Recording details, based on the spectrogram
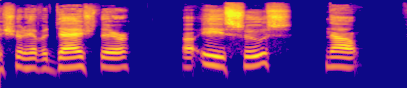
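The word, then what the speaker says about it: Ἰησοῦς: But it is what it is, so now you know it's Jesus, Isus, as his name in Greek, and the rest of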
